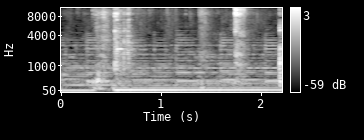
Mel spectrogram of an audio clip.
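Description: Steel spoon scraping and clinking against a stainless steel bowl while tossing baby corn pieces in a dry flour coating, with two sharper clinks, about half a second in and near the end.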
